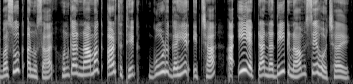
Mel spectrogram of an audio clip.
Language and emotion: Maithili, neutral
